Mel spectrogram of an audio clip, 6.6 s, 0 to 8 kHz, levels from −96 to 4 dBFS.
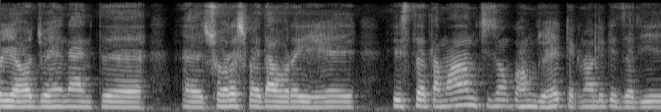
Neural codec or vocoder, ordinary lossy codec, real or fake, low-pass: none; none; real; 7.2 kHz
